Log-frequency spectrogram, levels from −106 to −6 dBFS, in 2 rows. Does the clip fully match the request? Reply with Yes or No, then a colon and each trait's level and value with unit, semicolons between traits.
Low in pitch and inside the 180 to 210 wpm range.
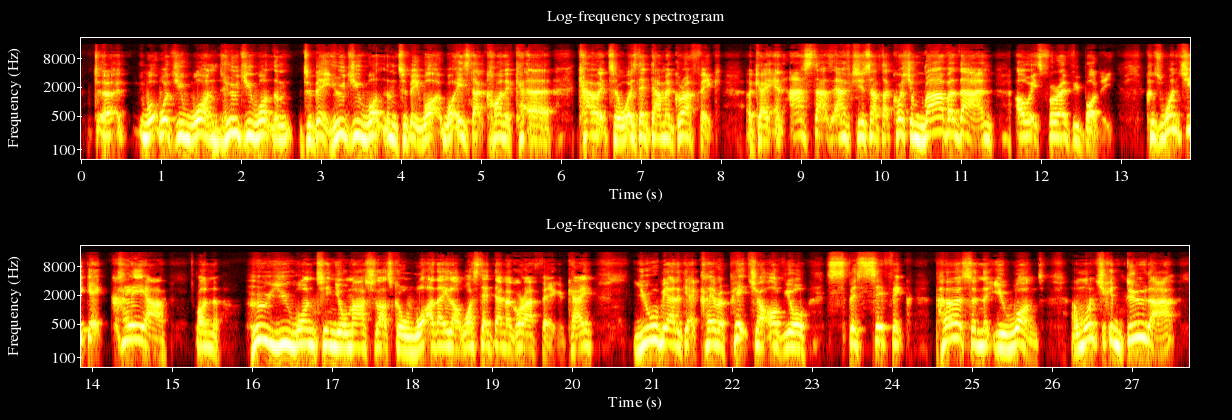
No: medium, 185 Hz; average, 195 wpm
